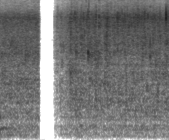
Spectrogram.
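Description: Water drained from a bowl of soaked, cut potatoes, a steady close splashing pour that briefly stops, then resumes and continues evenly.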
